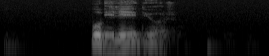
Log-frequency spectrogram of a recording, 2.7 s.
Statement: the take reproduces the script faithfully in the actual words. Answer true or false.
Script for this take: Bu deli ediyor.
true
